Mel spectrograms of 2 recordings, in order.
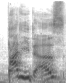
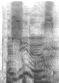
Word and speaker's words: Adidas: I'm talking about Adidas as we say in German or Adidas as Americans say.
